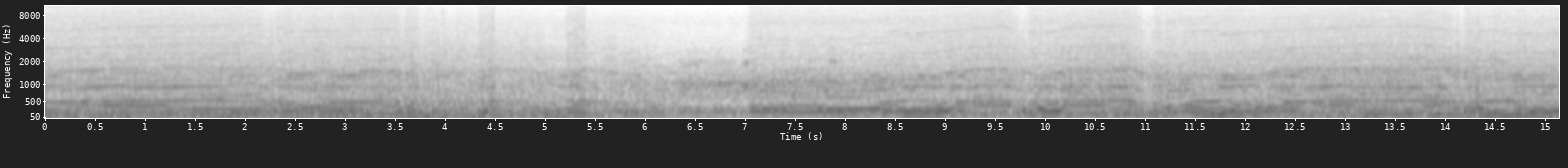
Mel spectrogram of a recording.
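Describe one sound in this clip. A car engine roars loudly, revving up and dropping with each gear shift.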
